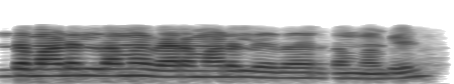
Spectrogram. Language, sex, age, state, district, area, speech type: Tamil, male, 18-30, Tamil Nadu, Mayiladuthurai, urban, conversation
